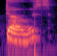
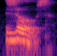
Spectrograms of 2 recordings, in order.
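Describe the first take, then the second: First: The word starts with a d sound. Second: The word starts with a z sound. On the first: "replace that T H with a D" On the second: "or a Z"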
